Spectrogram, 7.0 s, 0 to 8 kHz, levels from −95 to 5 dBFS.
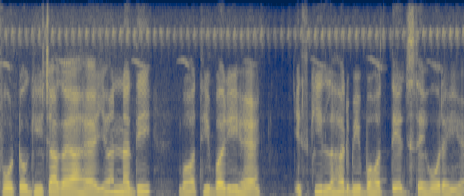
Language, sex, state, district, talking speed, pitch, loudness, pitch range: Hindi, male, Bihar, Katihar, 165 wpm, 195 Hz, -17 LUFS, 185-205 Hz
